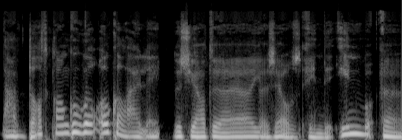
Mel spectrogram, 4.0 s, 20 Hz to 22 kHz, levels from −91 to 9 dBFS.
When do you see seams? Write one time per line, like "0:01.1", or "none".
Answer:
0:01.6
0:02.6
